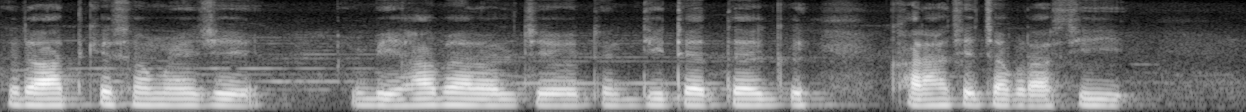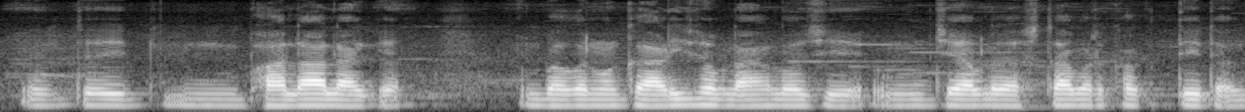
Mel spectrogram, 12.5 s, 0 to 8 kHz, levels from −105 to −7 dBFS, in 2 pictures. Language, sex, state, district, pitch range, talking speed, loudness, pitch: Hindi, male, Bihar, Araria, 120-125 Hz, 90 wpm, -20 LUFS, 120 Hz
